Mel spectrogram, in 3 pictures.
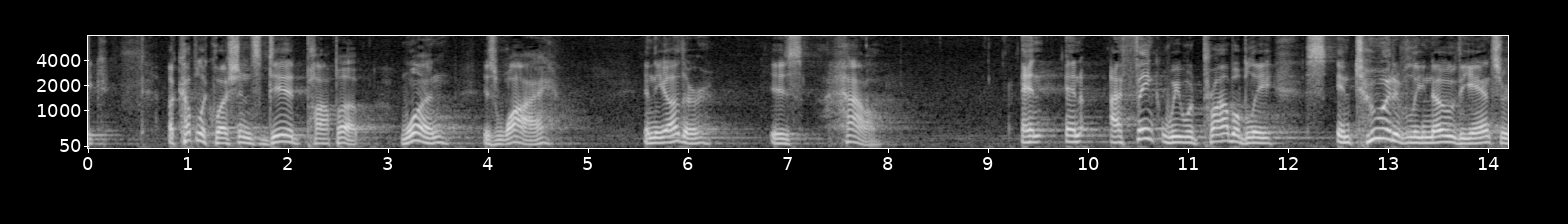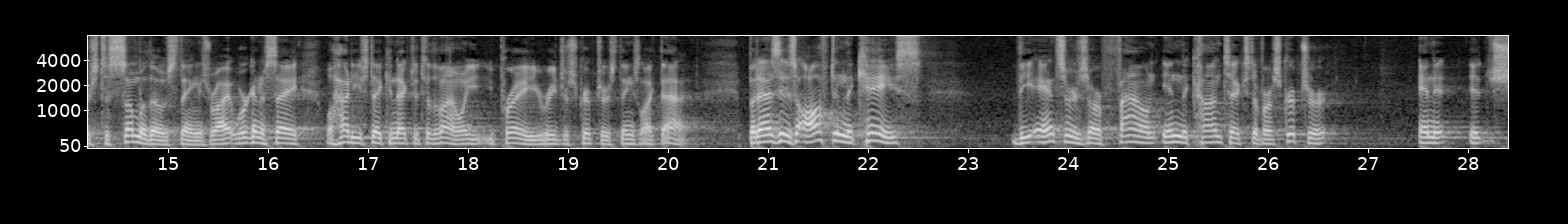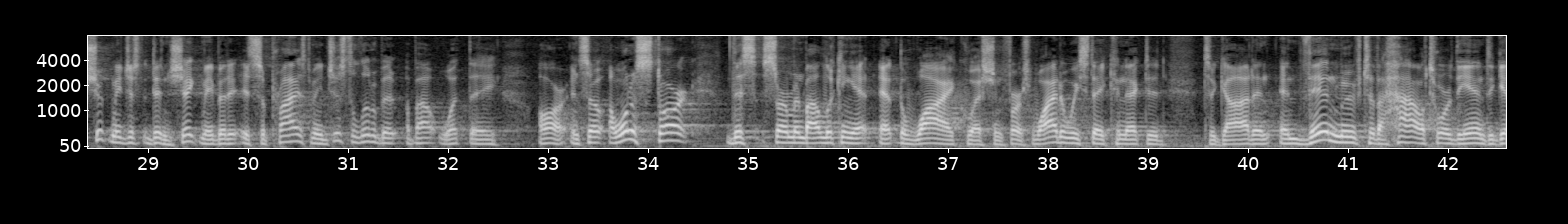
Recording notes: preaches from John 15:1-12 at the 8:30 contemporary service at Restore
